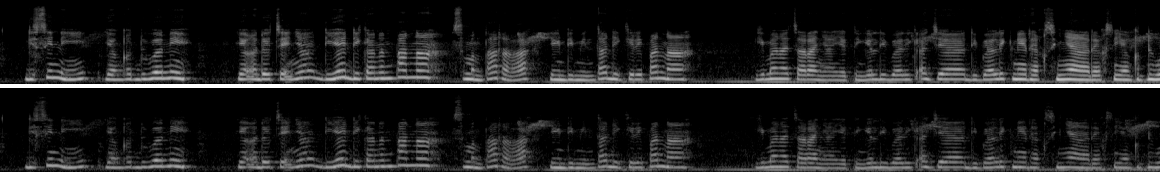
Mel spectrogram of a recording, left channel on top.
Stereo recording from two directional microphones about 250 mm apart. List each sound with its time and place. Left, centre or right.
0.3 s a woman's voice: left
